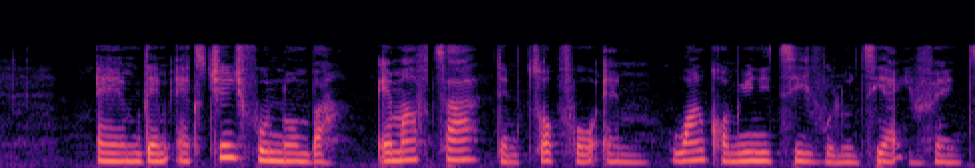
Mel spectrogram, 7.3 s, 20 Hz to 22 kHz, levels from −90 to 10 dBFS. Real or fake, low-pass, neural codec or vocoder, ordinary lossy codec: fake; 7.2 kHz; codec, 16 kHz, 8 kbps, FreqCodec, larger model; none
